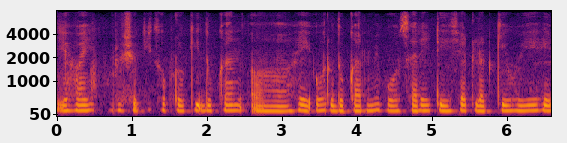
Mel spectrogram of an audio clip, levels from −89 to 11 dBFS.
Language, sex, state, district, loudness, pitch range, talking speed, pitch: Hindi, female, Chhattisgarh, Sukma, -17 LUFS, 150-165 Hz, 165 wpm, 155 Hz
